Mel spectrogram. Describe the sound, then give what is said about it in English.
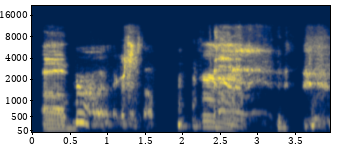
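A voice imitates the rusty hinges of a door being pushed open, screeching in several loud, strained, creaking bursts whose pitch bends up and down, separated by brief pauses, echoing in a cramped room. “As you push it, it groans and screeches loudly because the hinges are, of course, rusted.”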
